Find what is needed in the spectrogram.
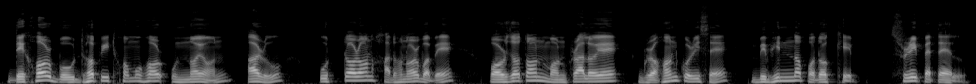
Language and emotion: Assamese, neutral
